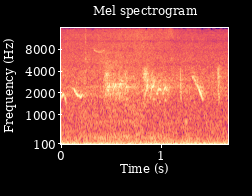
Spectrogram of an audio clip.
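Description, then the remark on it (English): Birds chirp faintly in short, scattered bursts of high tweets over a low, steady background rumble, with no one talking. “Just a dreadful little poem with some birds in the background.”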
